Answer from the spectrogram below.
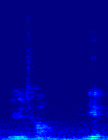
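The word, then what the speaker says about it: Yuchao: Utah. How do you spell it? Y-U-C-H-A-O. Y-U-C-H-A-O, Utah, okay. Right. Good. Sort of like you, it sounds like Utah almost, okay.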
